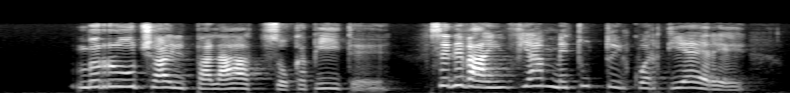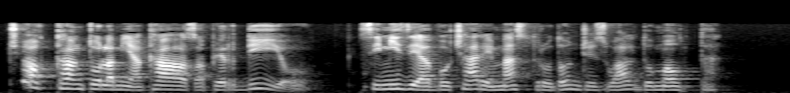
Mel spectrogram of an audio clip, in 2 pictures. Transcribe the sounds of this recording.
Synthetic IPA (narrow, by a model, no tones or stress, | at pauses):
bɾut͡ʃailpalat̪sokapiːt̪ḛ | senevaiɱfjamːet̪ut̪ːoilkwart̪jɛːɾe | t͡ʃiɔakːant̪olamiːakaːzaperd̪iːo̰ | simiːzeavːot͡ʃaːɾemast̪ɾod̪ɔnd͡ʒezuald̪omɔt̪ːa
